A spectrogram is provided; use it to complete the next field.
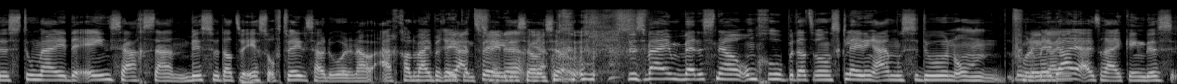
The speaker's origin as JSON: {"language": "Dutch", "region": "North Brabant", "country": "Netherlands", "said": "Nee, als Brabanders zit dat erin."}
